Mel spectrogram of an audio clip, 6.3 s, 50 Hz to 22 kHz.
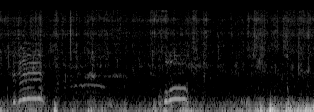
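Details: Goats recorded on 20 October 2024: two clear, wavering harmonic bleats, each under a second, with a fainter higher call between them; low rumbling and handling noise build toward the end.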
